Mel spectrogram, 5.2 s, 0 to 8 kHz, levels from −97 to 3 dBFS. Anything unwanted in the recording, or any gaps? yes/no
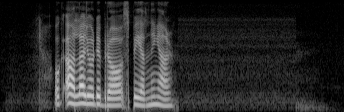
no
